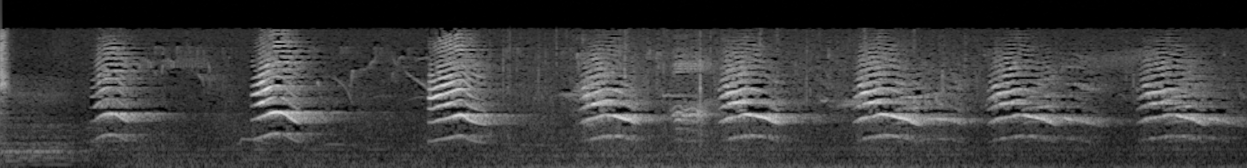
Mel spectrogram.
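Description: A bird calling loudly and repeatedly, about eight calls roughly a second and a half apart, each a short cry that rises and then falls in pitch.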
